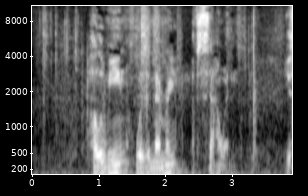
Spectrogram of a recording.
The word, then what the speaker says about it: Samhain: solstice feast halloween halloween was a memory of samhain you spell it s-a-m-h-a-i-n like samhain but you pronounce it samhain and it was a memory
